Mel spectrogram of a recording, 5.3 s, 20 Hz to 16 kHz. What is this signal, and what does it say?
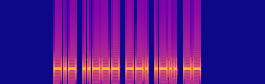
Morse code, heard as a keyed tone, about 25 wpm, 700 Hz. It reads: K2GLM
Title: USA Call Signs - 5 Characters - Repeated 3x - 25wpm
